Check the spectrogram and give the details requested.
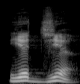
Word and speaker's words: यज्ञ: आपने कभी-कभी सुना होगा कुछ लोग इसको कह देते हैं ज्ञ और कुछ लोग कहते हैं ज यज्ञ है ना यज्ञ यज्ञ शुद्ध उच्चारण है यज्ञ फिर देखिएगा श्रा ये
